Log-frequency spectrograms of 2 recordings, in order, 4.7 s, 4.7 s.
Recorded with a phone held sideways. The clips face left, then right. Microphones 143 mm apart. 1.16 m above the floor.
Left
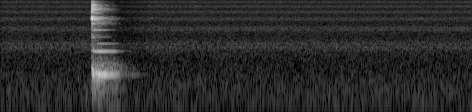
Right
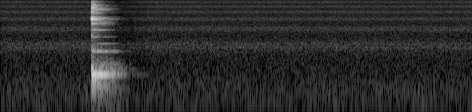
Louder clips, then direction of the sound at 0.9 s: Right 3 dB; 60° right (ahead or behind).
